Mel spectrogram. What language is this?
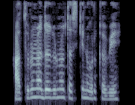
Pashto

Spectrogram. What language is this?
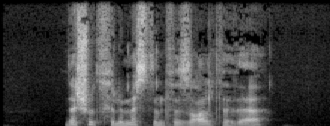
Kabyle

